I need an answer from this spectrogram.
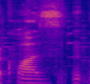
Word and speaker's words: Lacroix: Lacroix's name wrong. It's Dr. Lacroix, name, the Crocs.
